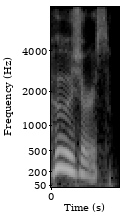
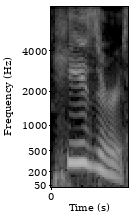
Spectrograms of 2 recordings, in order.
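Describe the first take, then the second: First: The first vowel sounds like 'oo'. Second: The first vowel sounds like 'ee'. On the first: The speaker calls it wrong. "not Hoosiers" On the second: The speaker calls it right. "Heezers, not Hoosiers"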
